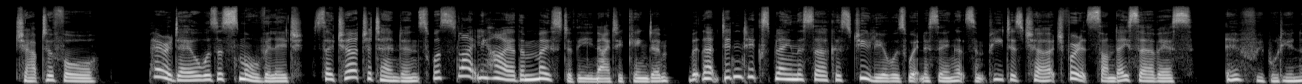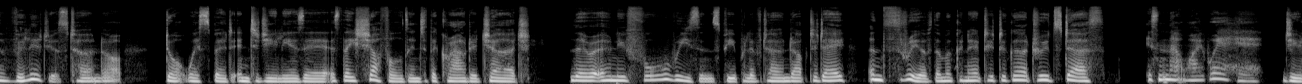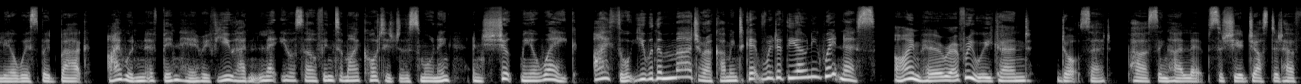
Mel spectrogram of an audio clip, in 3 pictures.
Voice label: audiobooks; reels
